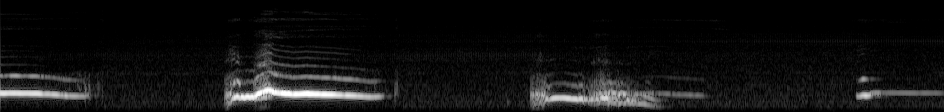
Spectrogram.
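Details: Ace and Oscar, two Chihuahuas, howl at home. Ace howls whenever he can't find his mom. A few drawn-out tones are heard, one wavering and falling, with silent gaps and a faint short yip near the end.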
